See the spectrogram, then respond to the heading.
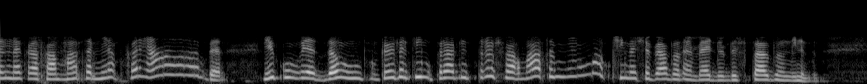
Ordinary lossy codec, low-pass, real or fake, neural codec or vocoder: Opus, 16 kbps; 3.6 kHz; fake; autoencoder, 44.1 kHz, a latent of 192 numbers a frame, MeloTTS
